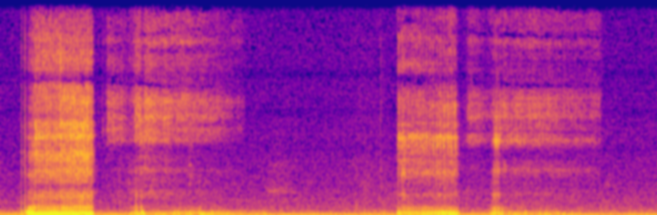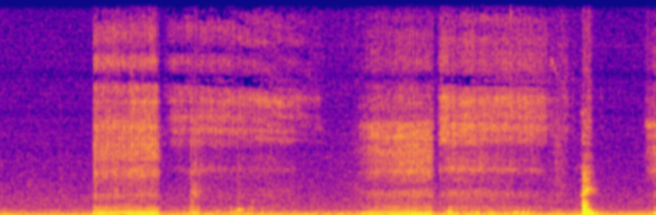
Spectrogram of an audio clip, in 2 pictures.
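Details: Seven-month-old pit bull asleep, snoring loudly indoors: deep, rumbling snores in long bursts about every four seconds, with quieter breathing between, and a sharp snort near the end.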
